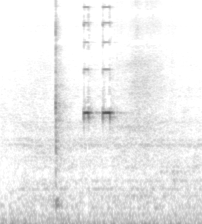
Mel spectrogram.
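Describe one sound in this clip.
A handheld thermometer beeps briefly.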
